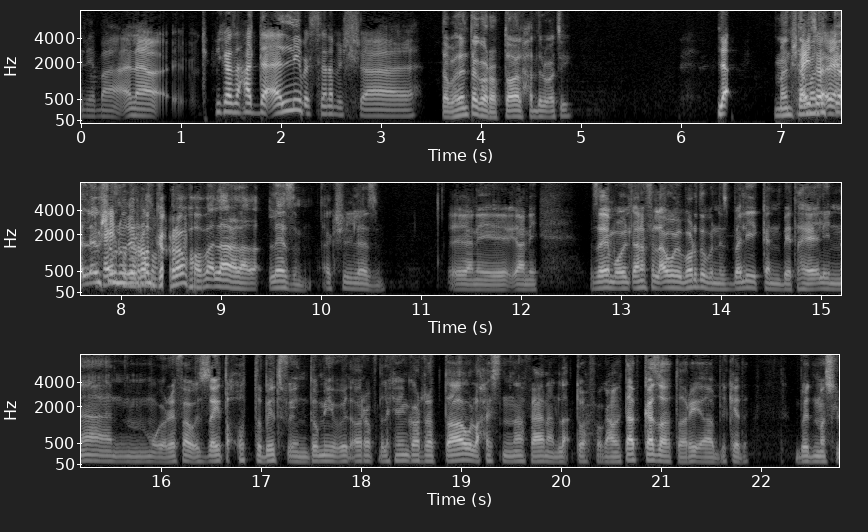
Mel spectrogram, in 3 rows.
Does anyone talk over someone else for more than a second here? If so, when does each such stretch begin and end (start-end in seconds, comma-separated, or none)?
7.1-8.4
